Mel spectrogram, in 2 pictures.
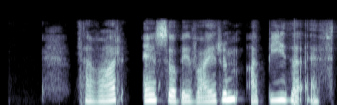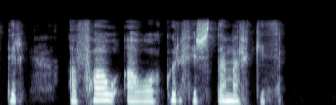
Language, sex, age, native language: Icelandic, female, 60-69, Icelandic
